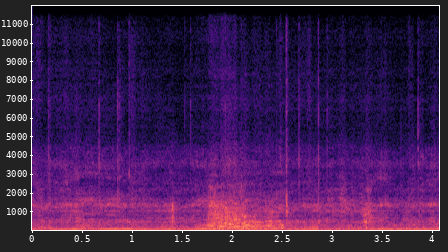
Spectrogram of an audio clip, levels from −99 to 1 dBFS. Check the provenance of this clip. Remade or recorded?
remade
